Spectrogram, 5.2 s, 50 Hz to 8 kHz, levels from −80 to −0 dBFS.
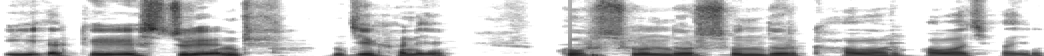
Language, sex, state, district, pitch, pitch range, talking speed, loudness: Bengali, male, West Bengal, Dakshin Dinajpur, 135 Hz, 125-160 Hz, 115 wpm, -16 LUFS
